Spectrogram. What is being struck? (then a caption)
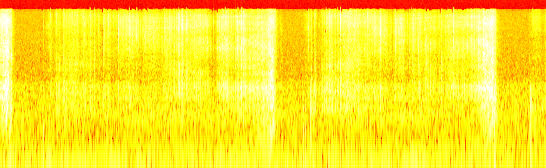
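Foam insole with textured fabric top. A foam shoe insole with a green ribbed-fabric top is held over a box while long nails scratch across its surface. Bright, raspy scratching strokes rise and fall in long swells, each ending in a sharp rasp, with quiet gaps between them.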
